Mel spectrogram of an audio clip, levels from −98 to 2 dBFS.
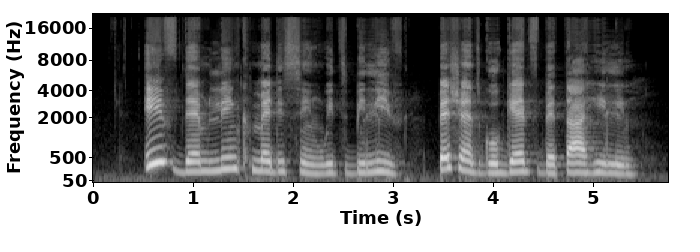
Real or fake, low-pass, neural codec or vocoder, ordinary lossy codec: real; none; none; none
